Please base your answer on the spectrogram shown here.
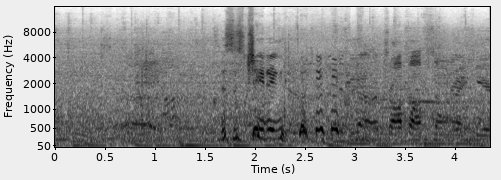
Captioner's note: laughs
